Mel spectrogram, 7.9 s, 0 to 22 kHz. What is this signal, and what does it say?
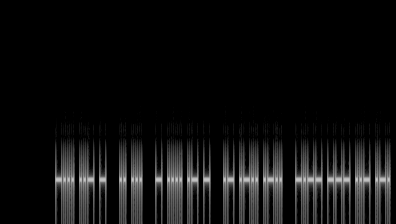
Morse code, heard as a keyed tone, about 30 wpm, 700 Hz. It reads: BUT IS THAT ALL YOUR
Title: Sentences from Top 1300 Words 30wpm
